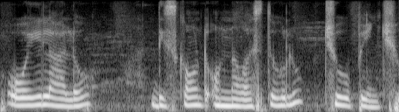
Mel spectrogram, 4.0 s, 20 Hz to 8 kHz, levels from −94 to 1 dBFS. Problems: none marked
